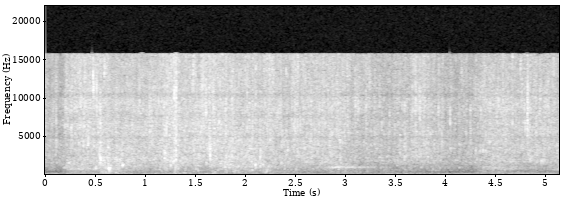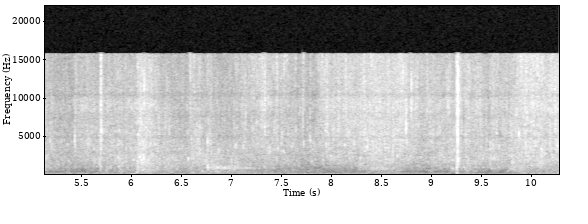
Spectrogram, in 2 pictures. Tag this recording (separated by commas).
swimming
